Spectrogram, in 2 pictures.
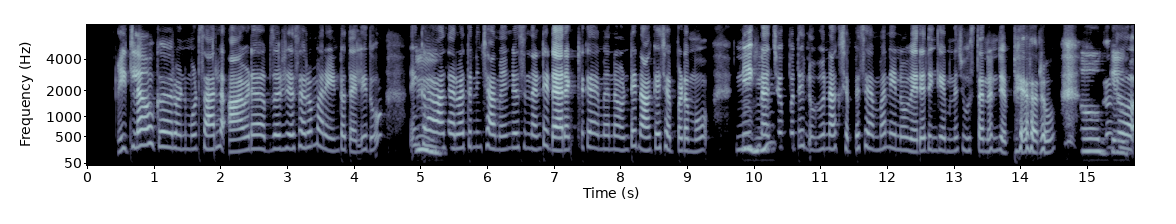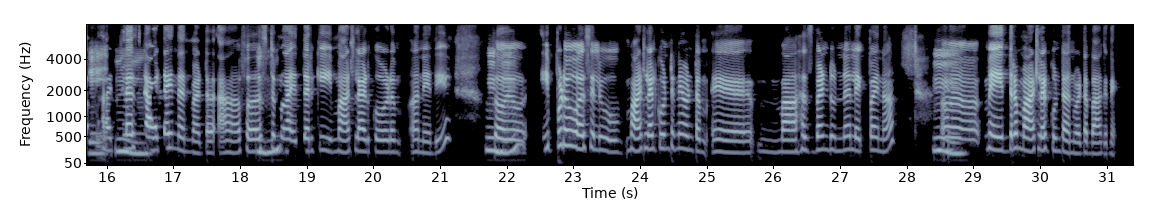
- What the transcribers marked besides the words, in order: in English: "అబ్జర్వ్"; in English: "డైరెక్ట్‌గా"; giggle; in English: "సో"; in English: "సో"; sniff
- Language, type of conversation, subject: Telugu, podcast, అత్తా‑మామలతో మంచి సంబంధం ఉండేందుకు మీరు సాధారణంగా ఏమి చేస్తారు?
